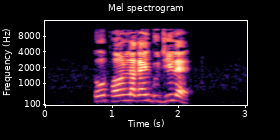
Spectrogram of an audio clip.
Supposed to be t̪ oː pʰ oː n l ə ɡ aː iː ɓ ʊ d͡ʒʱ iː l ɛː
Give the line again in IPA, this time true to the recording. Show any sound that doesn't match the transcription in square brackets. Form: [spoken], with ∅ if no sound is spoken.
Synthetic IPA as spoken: t̪ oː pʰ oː n l ə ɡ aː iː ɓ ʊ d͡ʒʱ iː l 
